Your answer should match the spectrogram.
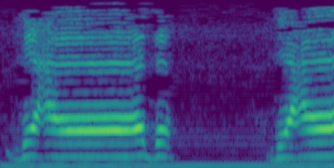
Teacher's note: هنا بقى بعاد بعاد هنقف عليها، هي بعاد انما عند الوقف هتبقى الدال ساكنة، وما دام ساكنة هقلقل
